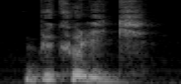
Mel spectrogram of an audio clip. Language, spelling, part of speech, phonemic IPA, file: French, bucolique, adjective, /by.kɔ.lik/, LL-Q150 (fra)-bucolique.wav
- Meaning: bucolic, rustic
